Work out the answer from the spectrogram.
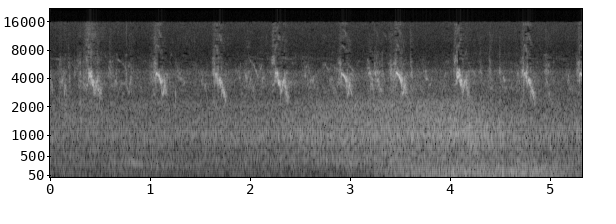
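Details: Sparrows in roadside bushes on Akademika Zelinskogo street, 12 April 2019, chirping clearly: sharp, high, falling notes repeated roughly twice a second, with traffic noise swelling underneath.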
